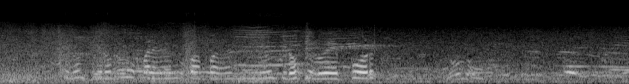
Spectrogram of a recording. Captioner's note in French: Enfant qui pleure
